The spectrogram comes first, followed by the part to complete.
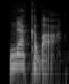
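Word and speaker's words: נקבה: Necaba.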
